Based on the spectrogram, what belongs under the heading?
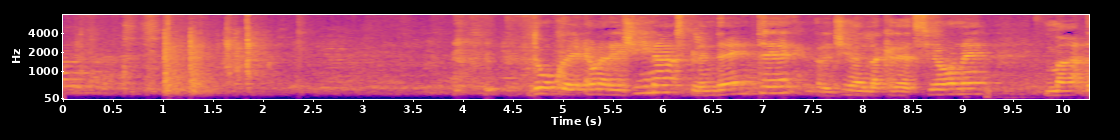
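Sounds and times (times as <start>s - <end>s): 
door being closed: 1.0s - 2.0s
speech: 5.3s - 10.2s.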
